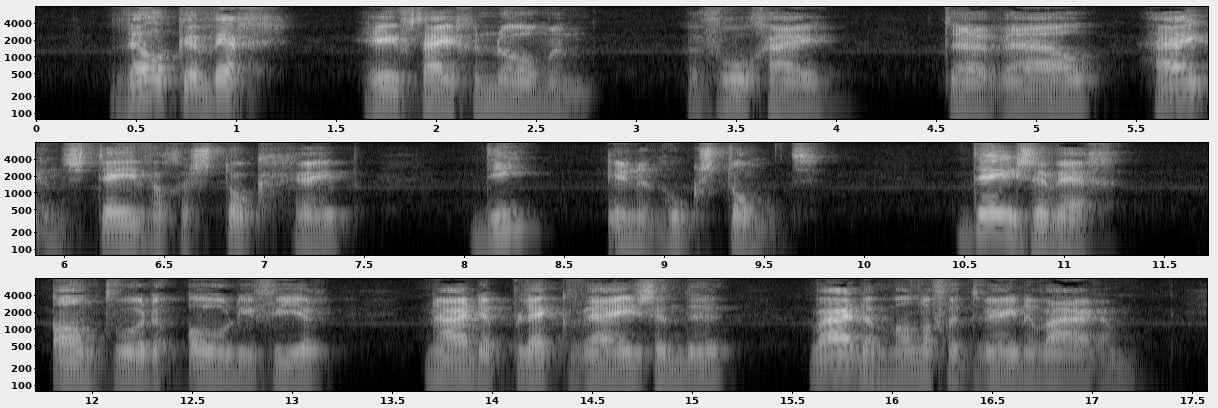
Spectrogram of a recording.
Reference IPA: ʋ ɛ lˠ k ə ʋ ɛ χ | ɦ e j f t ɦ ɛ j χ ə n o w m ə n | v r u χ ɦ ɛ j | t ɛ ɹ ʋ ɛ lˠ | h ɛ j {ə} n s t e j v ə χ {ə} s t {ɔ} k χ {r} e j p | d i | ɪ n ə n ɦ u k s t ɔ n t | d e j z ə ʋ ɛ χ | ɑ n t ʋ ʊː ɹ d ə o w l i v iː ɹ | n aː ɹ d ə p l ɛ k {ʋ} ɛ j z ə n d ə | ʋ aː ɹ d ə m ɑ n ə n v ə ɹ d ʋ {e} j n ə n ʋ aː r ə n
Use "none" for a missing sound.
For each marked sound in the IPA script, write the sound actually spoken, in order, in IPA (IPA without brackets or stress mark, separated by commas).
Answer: ə, ə, ɔ, r, ʋ, e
